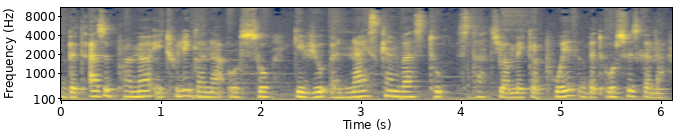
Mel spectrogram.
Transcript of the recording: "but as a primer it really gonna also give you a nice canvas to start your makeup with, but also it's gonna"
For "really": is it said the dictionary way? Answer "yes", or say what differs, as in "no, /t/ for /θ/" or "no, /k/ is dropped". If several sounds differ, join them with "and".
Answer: no, /w/ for /ɹ/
